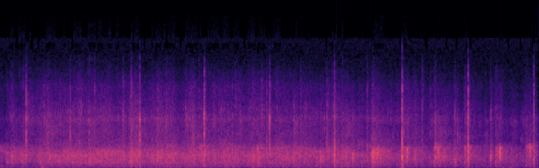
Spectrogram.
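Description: A church congregation at a farewell Mass applauds its priest, with steady applause from a crowd and scattered louder individual claps standing out near and far.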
